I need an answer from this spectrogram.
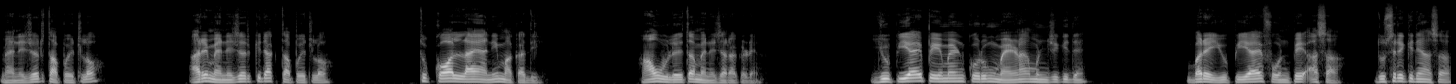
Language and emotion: Goan Konkani, neutral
